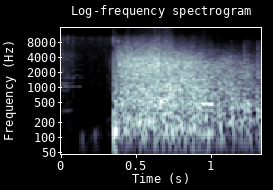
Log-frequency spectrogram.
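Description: Diwali firecracker bursting with a single loud, close bang after a brief quiet moment, followed by a dense crackling roar that carries on for about a second.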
